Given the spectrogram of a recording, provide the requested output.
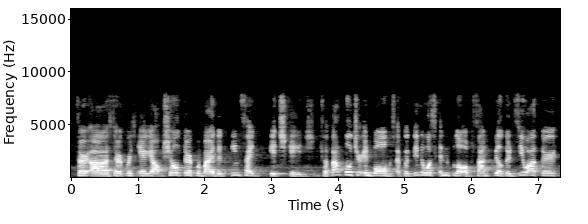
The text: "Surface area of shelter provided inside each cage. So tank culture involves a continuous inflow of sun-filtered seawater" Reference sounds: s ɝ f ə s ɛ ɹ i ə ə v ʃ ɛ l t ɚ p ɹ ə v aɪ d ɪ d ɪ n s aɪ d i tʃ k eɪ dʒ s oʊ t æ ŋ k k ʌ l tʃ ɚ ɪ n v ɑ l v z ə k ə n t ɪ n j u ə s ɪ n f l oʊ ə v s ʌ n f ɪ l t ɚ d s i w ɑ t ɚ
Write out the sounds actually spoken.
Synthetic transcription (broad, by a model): s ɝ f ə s ɛ ɹ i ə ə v ʃ ɛ l t ɚ p ɹ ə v aɪ d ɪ d ɪ n s aɪ d i tʃ k eɪ dʒ ʃ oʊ t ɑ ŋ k k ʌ l tʃ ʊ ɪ n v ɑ l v s ə k ə n t ɪ n j u ə s ɪ n f l oʊ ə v s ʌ n f ɪ l t ɚ d s i w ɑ t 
